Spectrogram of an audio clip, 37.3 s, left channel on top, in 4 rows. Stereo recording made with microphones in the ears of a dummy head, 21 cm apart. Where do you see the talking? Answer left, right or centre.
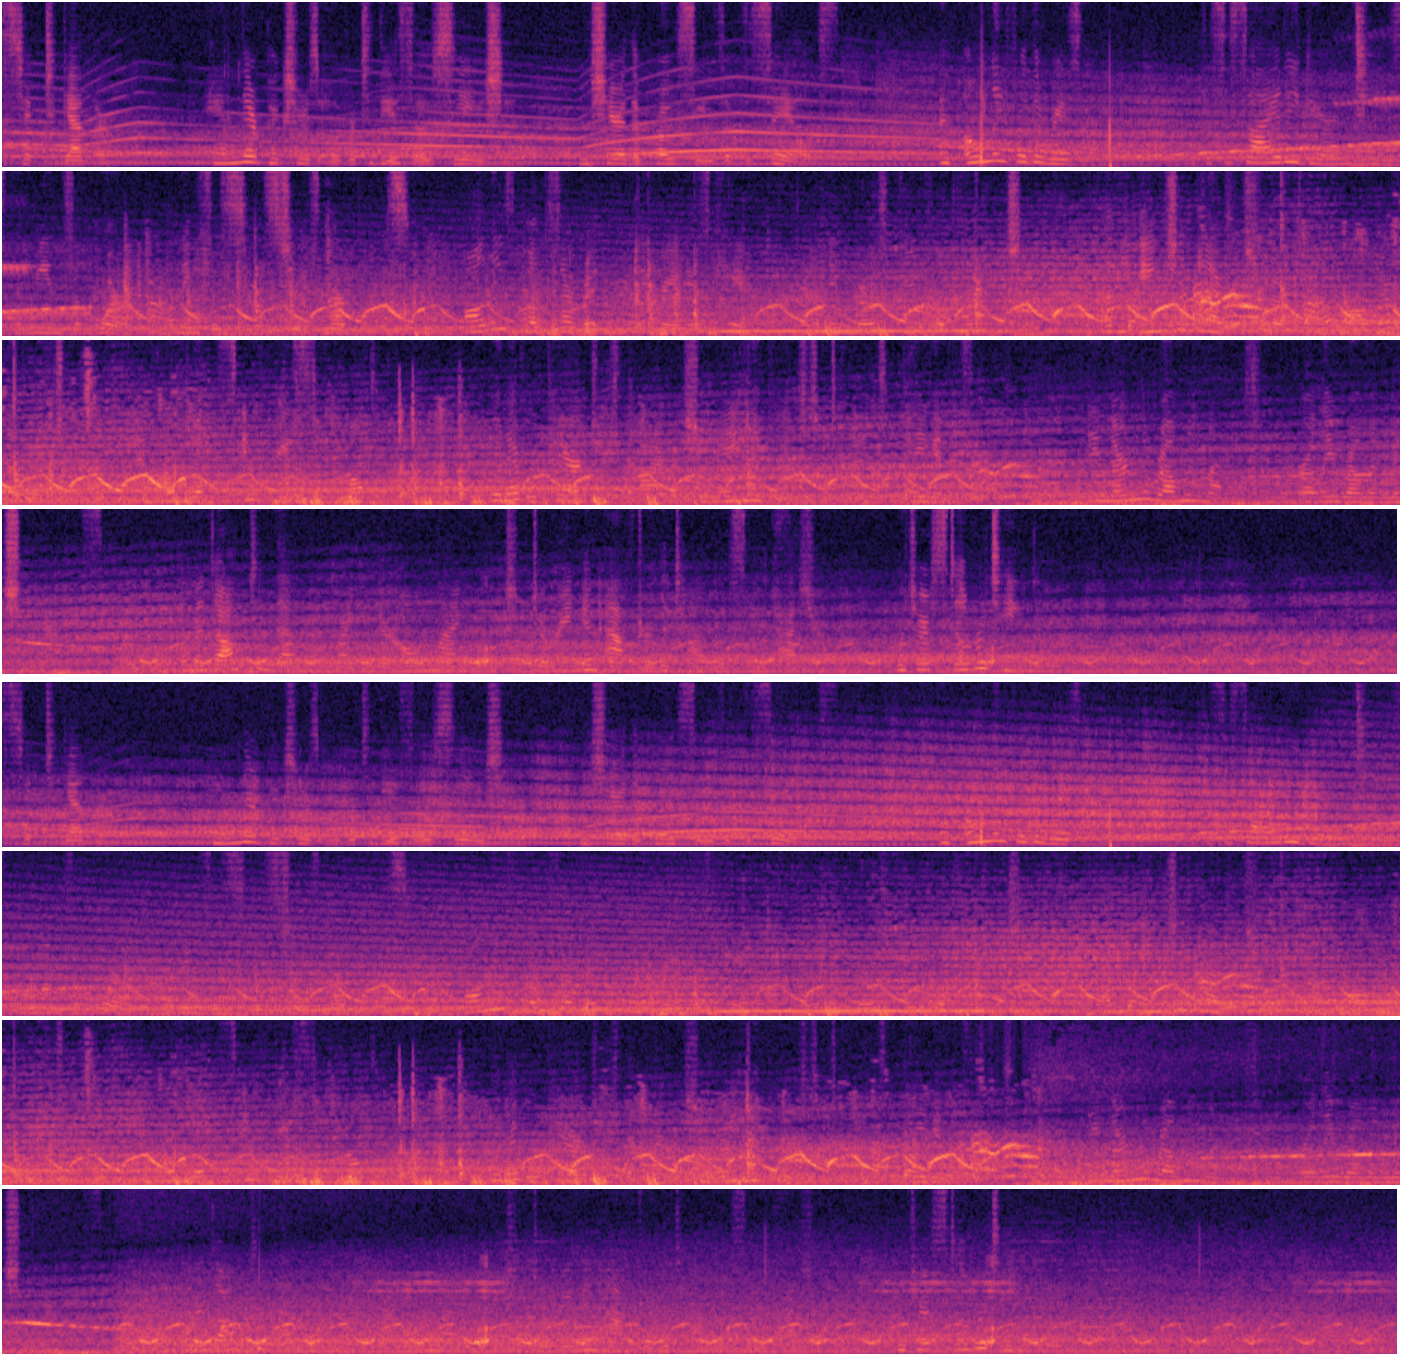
left.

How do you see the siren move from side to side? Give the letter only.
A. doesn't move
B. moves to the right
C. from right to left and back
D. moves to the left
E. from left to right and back
B.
